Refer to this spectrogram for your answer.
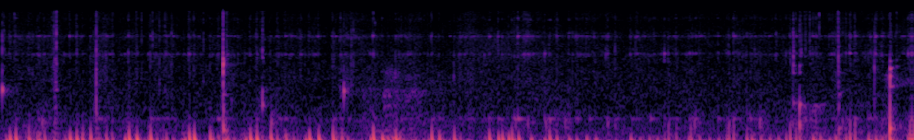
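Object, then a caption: Glass jar. Fast tapping on a glass jar produces a quick, uneven run of soft, dull thumps that are mostly low in pitch and stop almost instantly. Occasional faint brighter clicks sit above the low taps, all at a quiet level.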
